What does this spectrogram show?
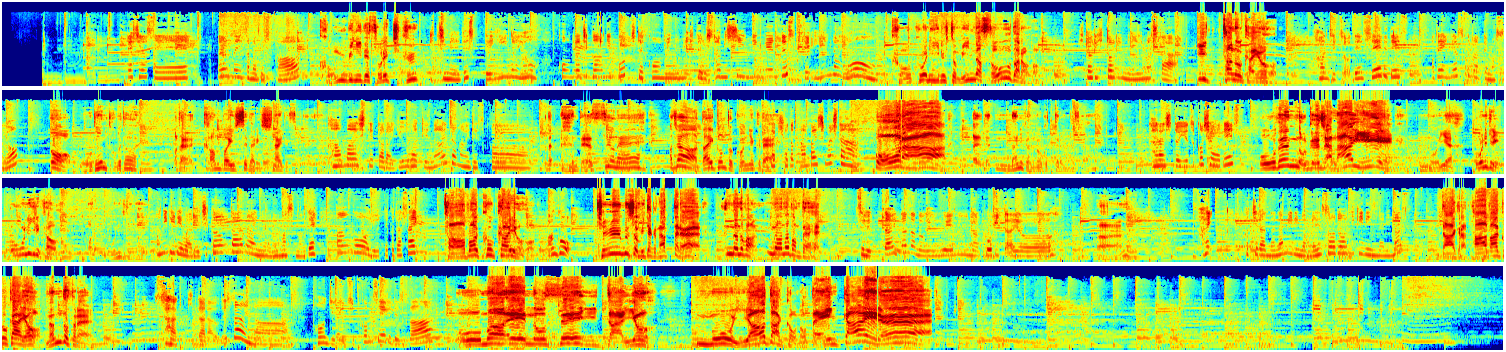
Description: ギャグ声劇 ここのコンビニの店員がヤバい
